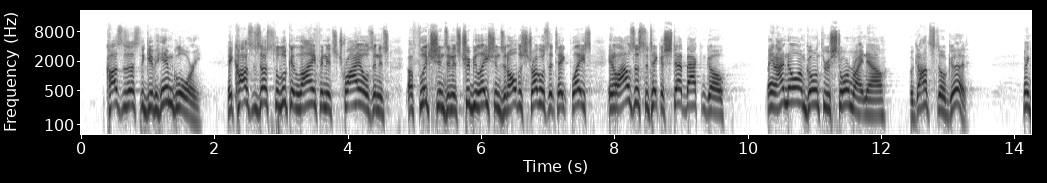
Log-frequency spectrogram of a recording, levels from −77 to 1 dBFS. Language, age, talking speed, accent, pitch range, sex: English, 30-49, 225 wpm, American, 190-250 Hz, male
